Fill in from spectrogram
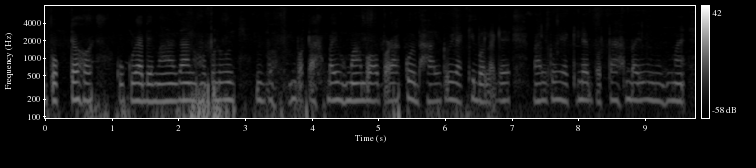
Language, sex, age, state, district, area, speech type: Assamese, female, 30-45, Assam, Sivasagar, rural, spontaneous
